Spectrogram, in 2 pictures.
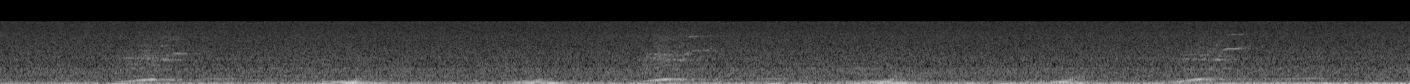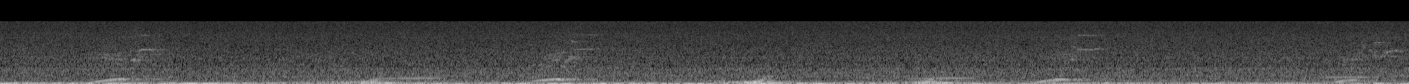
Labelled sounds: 1.5	1.8	humpback whale, 1.1 to 1.3 kHz
6.5	6.9	humpback whale, 1.1 to 1.6 kHz
12.2	12.5	humpback whale, 1.8 to 2.2 kHz
15.5	15.8	humpback whale, 1.8 to 2.0 kHz
24.9	25.2	humpback whale, 1.9 to 4.0 kHz

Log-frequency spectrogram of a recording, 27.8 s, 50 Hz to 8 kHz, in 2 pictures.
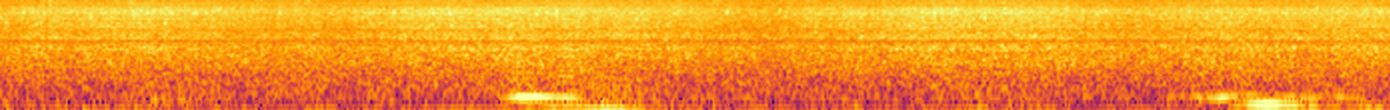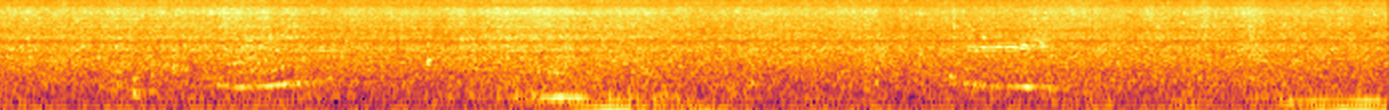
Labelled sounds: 23.6	24.2	humpback whale, 0.78 to 1.0 kHz

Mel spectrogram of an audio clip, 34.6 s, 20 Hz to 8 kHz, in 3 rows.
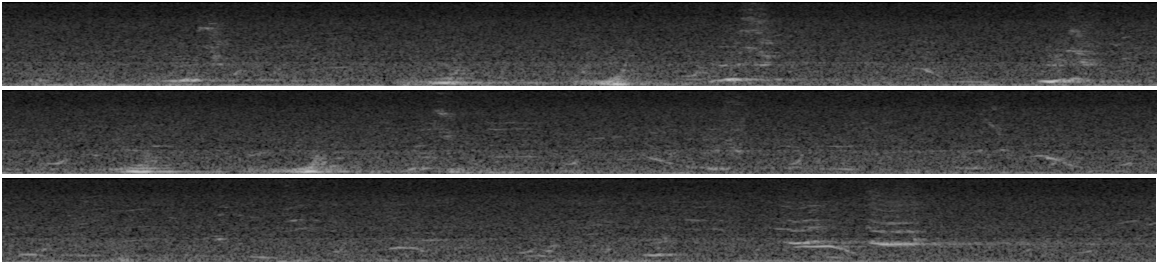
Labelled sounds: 7.3	7.6	humpback whale, 2.7 to 3.1 kHz
10.6	10.9	humpback whale, 1.1 to 1.6 kHz
24.3	24.6	humpback whale, 2.6 to 2.8 kHz
29.9	30.2	humpback whale, 1.7 to 1.9 kHz
30.8	31.3	humpback whale, 1.1 to 1.4 kHz
31.8	32.3	humpback whale, 0.99 to 2.8 kHz

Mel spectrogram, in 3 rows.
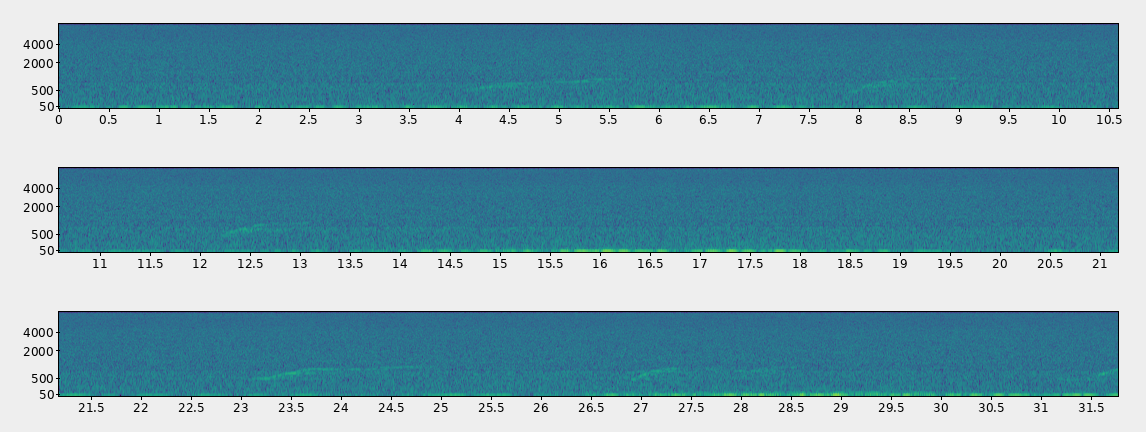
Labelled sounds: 5.0	5.5	humpback whale, 0.80 to 1.1 kHz
23.5	24.0	humpback whale, 0.80 to 0.93 kHz
24.5	24.8	humpback whale, 0.93 to 1.1 kHz
27.1	27.4	humpback whale, 0.80 to 0.96 kHz

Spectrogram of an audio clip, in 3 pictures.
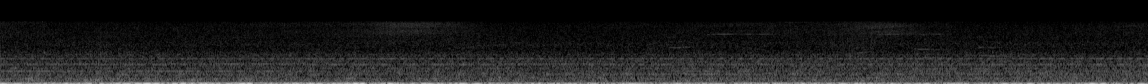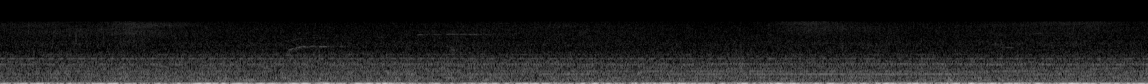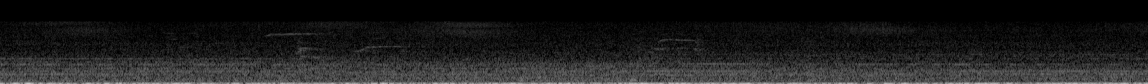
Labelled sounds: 14.2	14.8	killer whale, 1.5 to 3.3 kHz
25.5	27.0	killer whale, 0.69 to 4.2 kHz
29.3	30.0	killer whale, 1.0 to 3.4 kHz

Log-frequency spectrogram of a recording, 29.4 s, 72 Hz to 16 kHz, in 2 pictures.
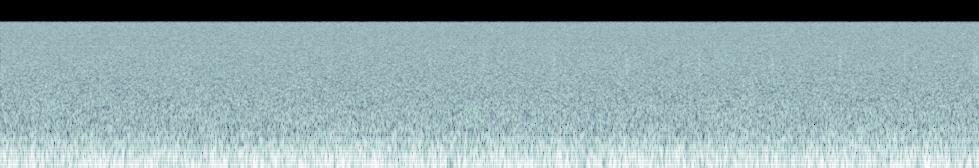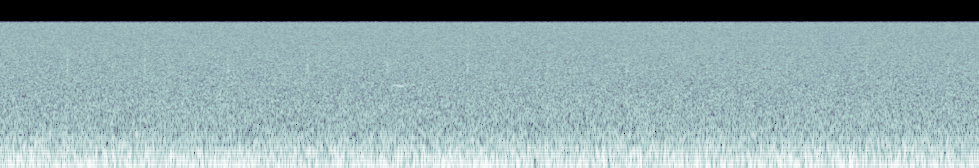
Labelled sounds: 20.5	20.8	killer whale, Bigg's (transient), 0.86 to 1.1 kHz

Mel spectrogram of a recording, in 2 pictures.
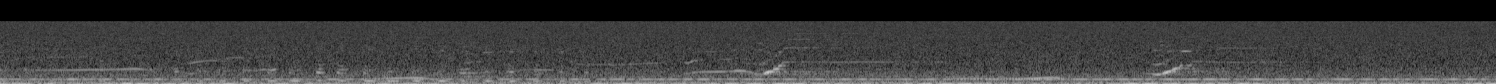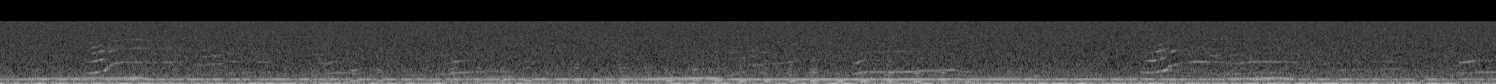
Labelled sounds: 1.9	2.2	humpback whale, 0.96 to 1.2 kHz
7.8	8.1	humpback whale, 2.0 to 3.3 kHz
16.0	16.4	humpback whale, 0.80 to 3.2 kHz
22.7	23.0	humpback whale, 0.93 to 1.3 kHz
26.4	26.7	humpback whale, 1.1 to 2.0 kHz
27.3	28.1	humpback whale, 0.96 to 1.2 kHz

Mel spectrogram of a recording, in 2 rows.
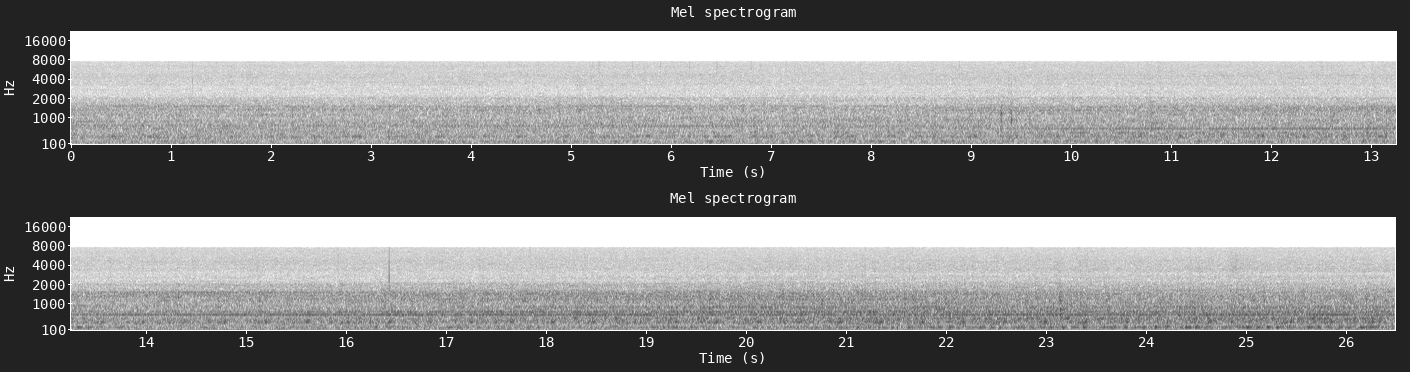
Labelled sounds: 21.5	26.4	vessel noise, 0 to 8.0 kHz

